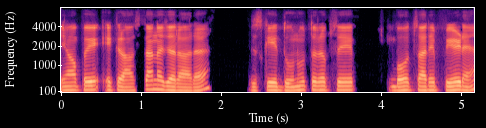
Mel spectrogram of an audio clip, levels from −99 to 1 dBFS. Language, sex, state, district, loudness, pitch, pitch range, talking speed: Hindi, male, Chhattisgarh, Balrampur, -16 LUFS, 135 Hz, 125-140 Hz, 185 wpm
